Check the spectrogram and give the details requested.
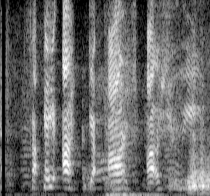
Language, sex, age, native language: Icelandic, male, 9, Icelandic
